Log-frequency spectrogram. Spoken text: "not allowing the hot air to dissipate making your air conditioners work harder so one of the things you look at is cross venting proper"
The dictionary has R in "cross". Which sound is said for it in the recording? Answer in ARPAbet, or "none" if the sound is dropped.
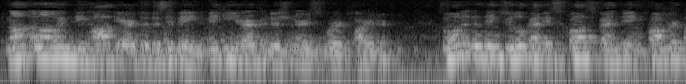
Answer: R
